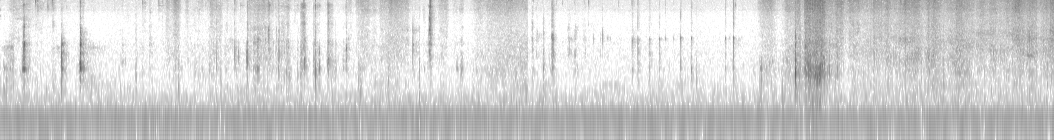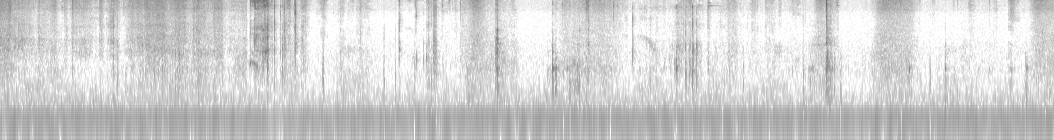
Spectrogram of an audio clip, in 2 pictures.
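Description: Small handling noises of a fountain pen being taken apart and its nib wiped in a paper tissue: light clicks and taps with bursts of tissue crinkling, the loudest about twelve and twenty seconds in, over a low steady hum.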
